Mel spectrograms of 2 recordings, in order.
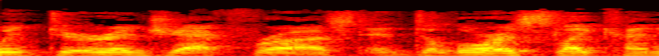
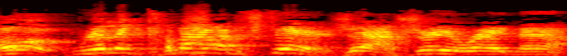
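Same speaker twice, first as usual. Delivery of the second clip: mock excited, all worked up, very high-pitched; 11 semitones higher than usual. Retelling a story where the host gets all excited: imitating an excited Bob Hope. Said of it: "he got all excited".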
